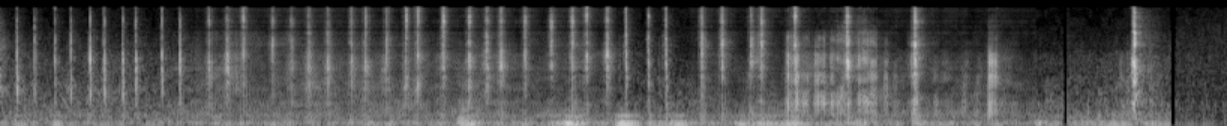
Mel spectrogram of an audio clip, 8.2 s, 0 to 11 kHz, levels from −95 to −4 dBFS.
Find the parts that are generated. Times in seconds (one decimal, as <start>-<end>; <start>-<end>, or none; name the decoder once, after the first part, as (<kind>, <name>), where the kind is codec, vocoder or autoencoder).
1.3-4.1 (vocoder, WaveNeXt); 4.6-6.9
